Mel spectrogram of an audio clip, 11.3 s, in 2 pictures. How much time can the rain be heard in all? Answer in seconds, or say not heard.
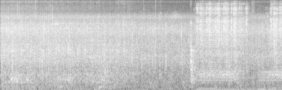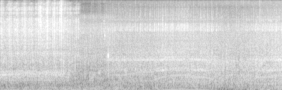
11 s.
